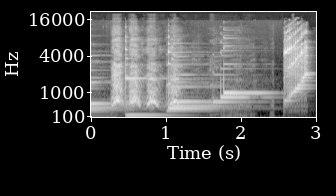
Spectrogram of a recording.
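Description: A dog barking: four quick, high, tonal yips in a row, with sustained electronic chime tones beneath and after them.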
